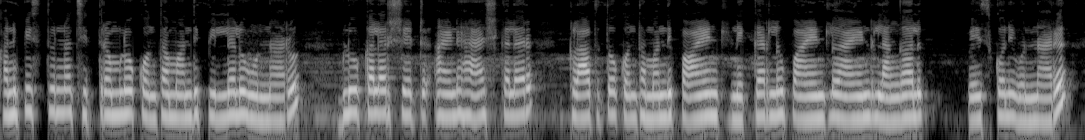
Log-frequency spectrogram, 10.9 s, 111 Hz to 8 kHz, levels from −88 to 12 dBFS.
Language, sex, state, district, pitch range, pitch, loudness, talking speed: Telugu, female, Telangana, Mahabubabad, 215-240 Hz, 230 Hz, -17 LUFS, 115 wpm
